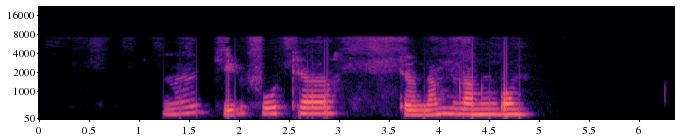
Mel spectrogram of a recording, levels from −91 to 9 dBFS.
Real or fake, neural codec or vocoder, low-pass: real; none; 7.2 kHz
